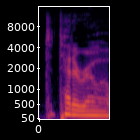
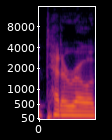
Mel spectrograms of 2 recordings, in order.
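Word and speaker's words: Tetairoa: He doesn't like being called Tet. Okay. So we had to memorize the Tetaroa McMillan pronunciation.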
